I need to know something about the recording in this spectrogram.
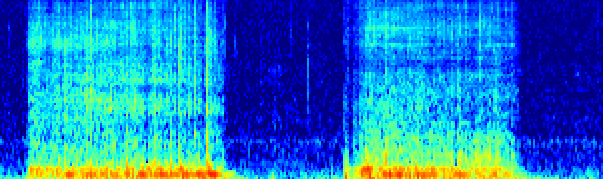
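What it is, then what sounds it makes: Foam kitchen sponge with scouring pad. A hand-sized, soft, rectangular kitchen sponge of yellow foam with a green abrasive scouring layer is held in one hand beside the microphone and scratched or squeezed with the fingertips. Two dense bursts of low, rough rubbing and crackling are heard, each lasting over a second with a steady low hum under them. A quiet pause separates the bursts.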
